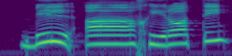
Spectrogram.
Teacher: بالآخرۃ، خا کو پر پڑھا جائے گا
